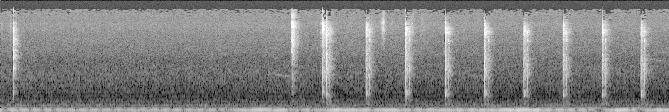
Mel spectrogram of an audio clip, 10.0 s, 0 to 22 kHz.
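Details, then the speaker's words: Chinese air diesel heater with Rotary Controller, priming via press-and-hold off button: sharp, even fuel pump clicks about every 0.6 seconds over a low hum, pump only running as fuel level rises in the pipe, normal priming lasting about five minutes. "you can hear that pump clicking now all that's happening is the pump only and priming so you can see the level there it's starting to go up so that's how you prime"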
